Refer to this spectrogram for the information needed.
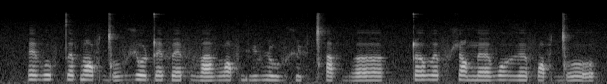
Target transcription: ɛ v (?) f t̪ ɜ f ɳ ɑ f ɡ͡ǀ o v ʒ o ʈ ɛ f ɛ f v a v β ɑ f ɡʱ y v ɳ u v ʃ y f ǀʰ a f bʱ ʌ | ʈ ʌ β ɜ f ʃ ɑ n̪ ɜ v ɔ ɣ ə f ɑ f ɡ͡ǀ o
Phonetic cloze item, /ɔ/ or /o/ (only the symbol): o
